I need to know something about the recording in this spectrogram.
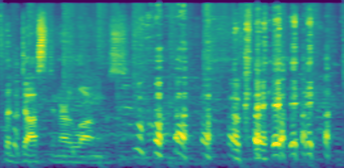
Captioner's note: laughs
